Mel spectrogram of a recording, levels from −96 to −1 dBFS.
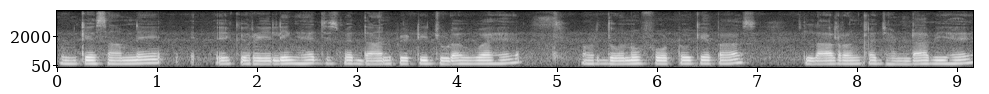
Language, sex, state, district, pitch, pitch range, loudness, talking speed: Hindi, male, Gujarat, Valsad, 125 Hz, 120-130 Hz, -16 LUFS, 145 wpm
